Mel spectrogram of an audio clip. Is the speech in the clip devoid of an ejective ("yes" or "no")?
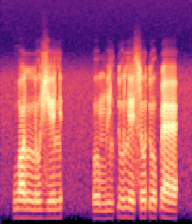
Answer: yes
